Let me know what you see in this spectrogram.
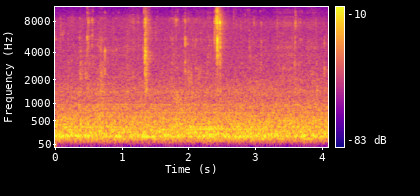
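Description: Faint chewing and wet mouth sounds while eating a boiled potato, with two short sharp clicks, about a second and a half in and again near two and a half seconds, over a low steady hum.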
